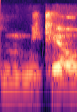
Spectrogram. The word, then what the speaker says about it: Michiel: It's a typical Dutch name, Michiel, but you can pronounce it Michael, Michael.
